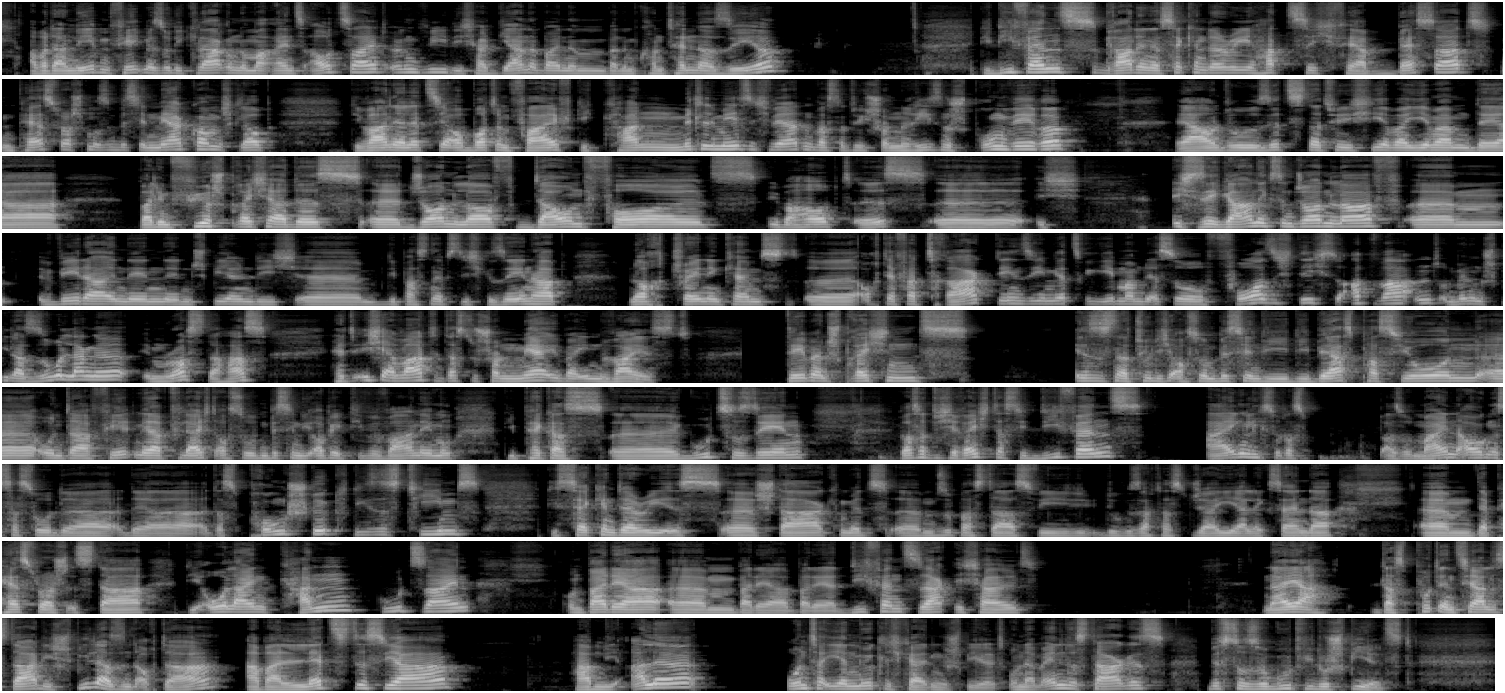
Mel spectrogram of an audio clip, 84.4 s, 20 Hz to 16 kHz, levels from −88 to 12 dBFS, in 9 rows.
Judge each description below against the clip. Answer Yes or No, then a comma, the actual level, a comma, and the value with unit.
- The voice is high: No, low, 135 Hz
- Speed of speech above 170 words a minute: Yes, average, 185 wpm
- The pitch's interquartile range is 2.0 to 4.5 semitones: Yes, average, 3.4 semitones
